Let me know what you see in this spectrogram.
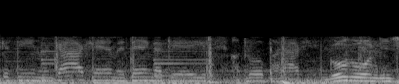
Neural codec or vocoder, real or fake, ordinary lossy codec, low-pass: none; real; MP3, 24 kbps; 3.6 kHz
